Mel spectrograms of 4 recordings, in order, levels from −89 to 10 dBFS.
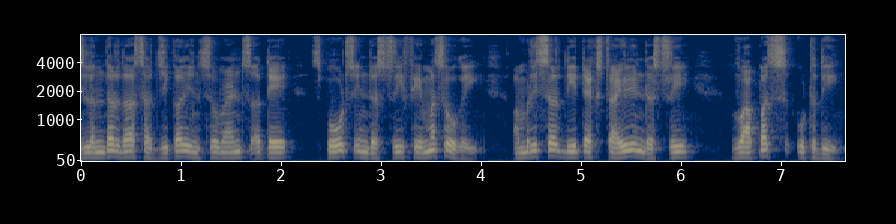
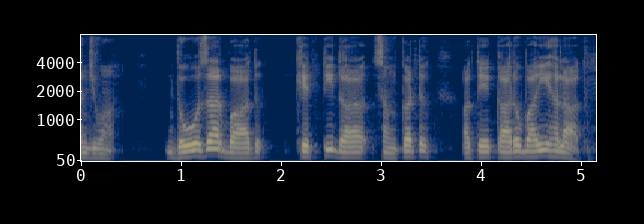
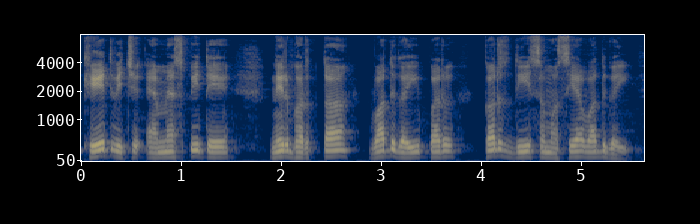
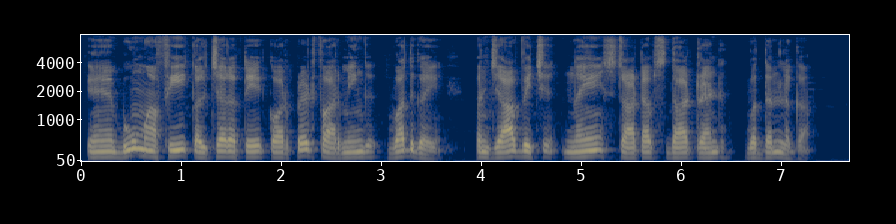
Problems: none marked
